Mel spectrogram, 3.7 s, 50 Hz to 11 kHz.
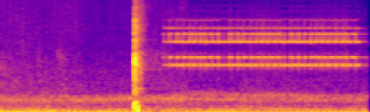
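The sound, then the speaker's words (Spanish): Electronic ringing of an incoming call on an office phone, heard through a headset turned to full volume. A sharp click comes first, then a steady, moderately faint ringing tone continues over a low hum. “Después de unos 10 minutos escuché que entraba una llamada, pero no se reflejaba en la pantalla.”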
